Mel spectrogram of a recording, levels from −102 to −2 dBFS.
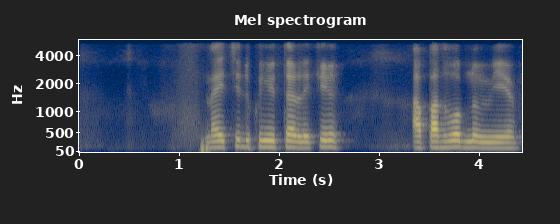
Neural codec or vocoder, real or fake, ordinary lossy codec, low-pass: codec, 24 kHz, 0.9 kbps, WavTokenizer, large speech release; fake; Opus, 64 kbps; 5.4 kHz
